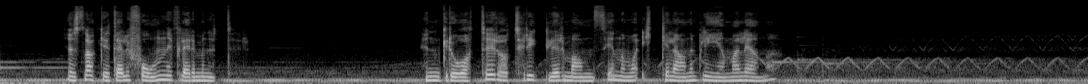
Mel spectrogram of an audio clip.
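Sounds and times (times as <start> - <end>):
low steady rumble: 0.0 - 10.8
speech: 0.7 - 2.4, 4.2 - 7.9
ambulance siren wailing: 7.6 - 10.8.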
